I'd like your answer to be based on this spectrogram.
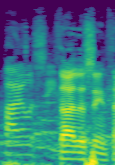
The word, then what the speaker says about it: thylacine: Thioclene. – Is that how you pronounce it? – Thylacine. Thank you very much. – Thylacine. I'm from the South, so it comes out Thioclene.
